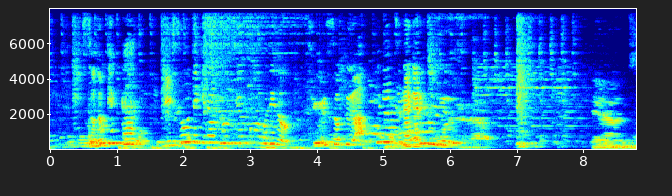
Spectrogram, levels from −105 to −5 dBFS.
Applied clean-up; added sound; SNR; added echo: classical method WPE with log-MMSE.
